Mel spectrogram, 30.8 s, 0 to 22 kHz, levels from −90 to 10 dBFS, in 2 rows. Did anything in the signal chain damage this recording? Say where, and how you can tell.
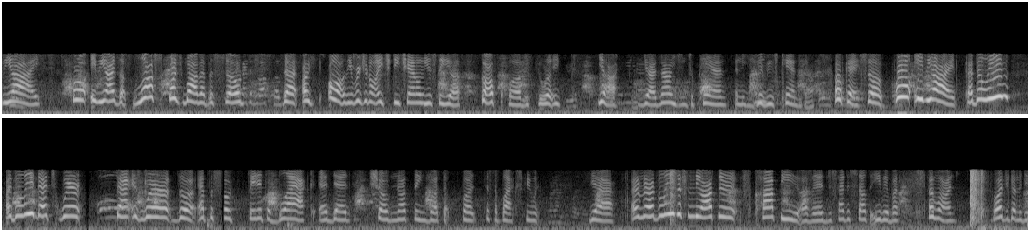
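Yes, and it's the network leg of the call. There's short concealed packet loss at 1.28 to 1.35, 6.28 to 6.35, 15.68 to 15.74, 16.63 to 16.71 and 18.68 to 18.74 s. Each is a 40 ms hole that the receiver papered over by stretching the preceding sound for roughly 30 to 45 ms before crossfading back, so you hear a quick smear or wobble rather than a clean dropout.

At 25.71 to 25.82 s there's a burst of packet loss, about 80 ms gone in one go. That's too long to hide, so the concealment keeps extrapolating the last sound and lets it sag in level, giving a held buzz or fading hiss, and then the audio picks up further along with that stretch simply missing. The G.711 mu-law path itself is doing its normal thing, with nothing above 4 kHz.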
